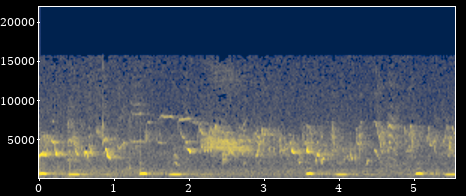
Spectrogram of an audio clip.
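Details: Common Cuckoo, the first of the year, singing from high in a tree directly overhead in the Alblasserbos: a low two-note cu-coo, the second note lower, repeated four times about every 1.3 seconds, with thin high songbird twitters behind.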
